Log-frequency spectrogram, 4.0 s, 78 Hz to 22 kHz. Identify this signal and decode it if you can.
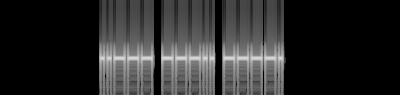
Morse code, heard as a keyed tone, about 34 wpm, 700 Hz. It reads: 289
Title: Numbers - 3-Digit 35wpm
